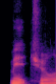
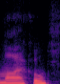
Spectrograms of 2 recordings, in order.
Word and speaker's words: Mitchell: Mitchell, isn't it? Not Michael. Realized I pronounced it wrong earlier.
